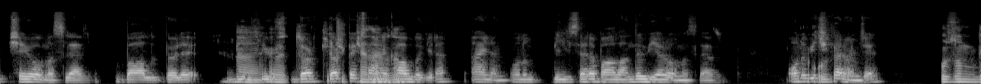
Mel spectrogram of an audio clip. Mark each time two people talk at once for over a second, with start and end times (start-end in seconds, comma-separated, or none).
2.4-4.1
